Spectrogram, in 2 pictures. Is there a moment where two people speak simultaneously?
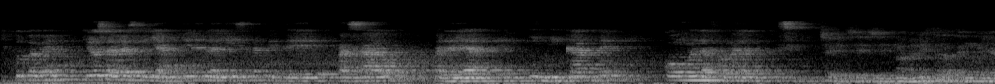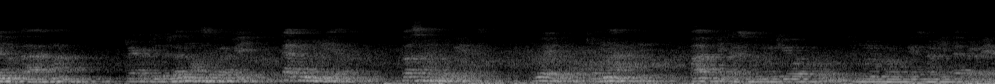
No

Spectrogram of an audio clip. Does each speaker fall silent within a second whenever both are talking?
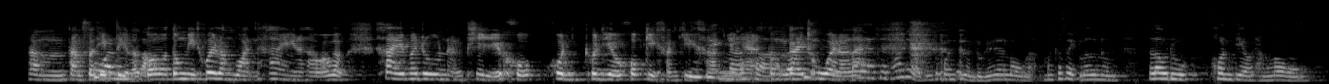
No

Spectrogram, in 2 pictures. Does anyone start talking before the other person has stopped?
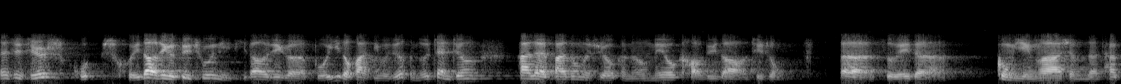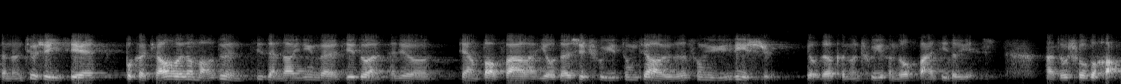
No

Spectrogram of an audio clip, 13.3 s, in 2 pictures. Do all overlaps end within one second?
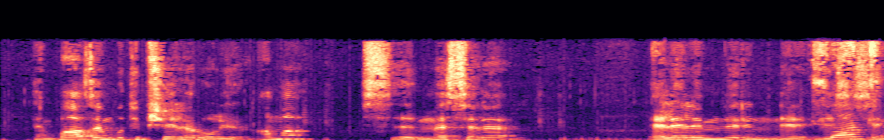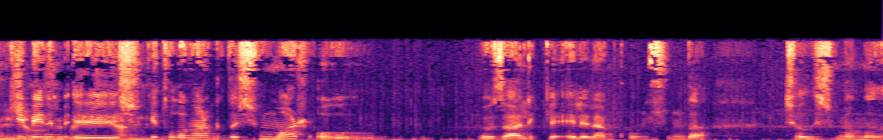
No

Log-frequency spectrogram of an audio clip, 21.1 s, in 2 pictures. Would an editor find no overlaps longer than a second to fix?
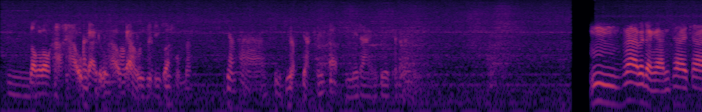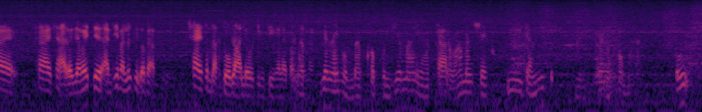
No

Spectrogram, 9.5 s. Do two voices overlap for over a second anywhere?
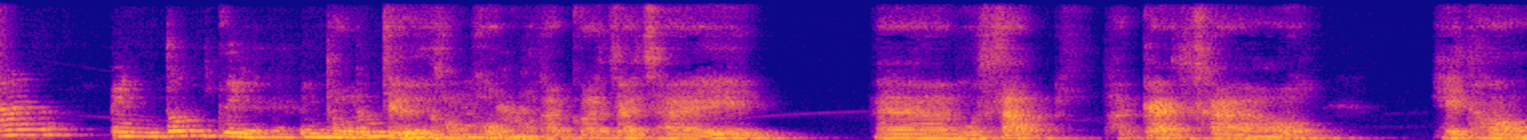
Yes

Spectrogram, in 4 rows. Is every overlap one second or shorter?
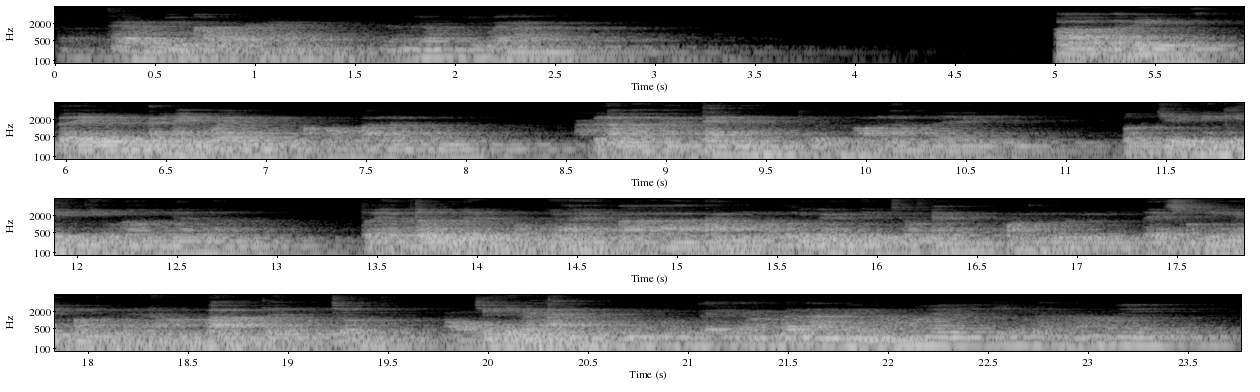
Yes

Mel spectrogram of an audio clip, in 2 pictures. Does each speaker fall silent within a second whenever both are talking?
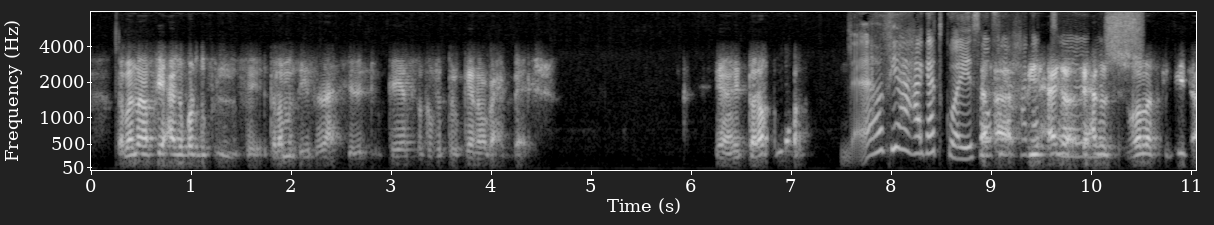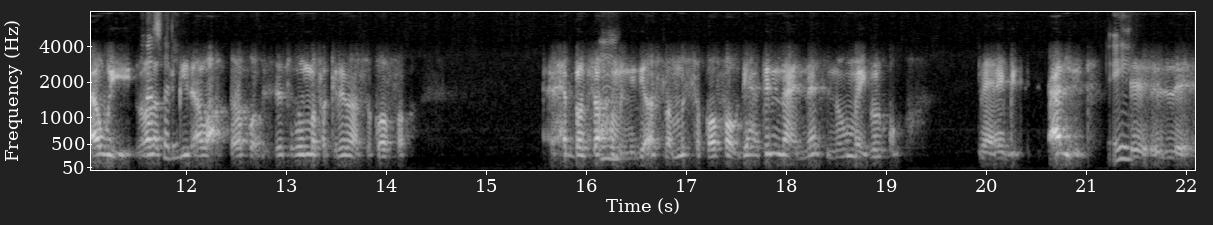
No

